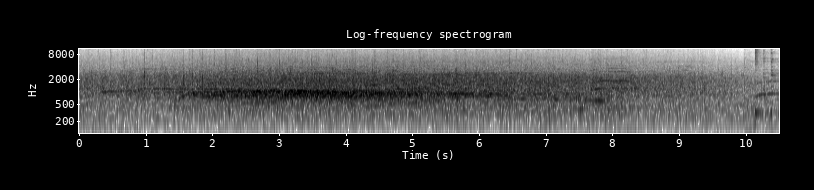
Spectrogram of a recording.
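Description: Large audience applauding, swelling to a peak about three seconds in and then slowly dying away, with a few cheering voices mixed in.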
